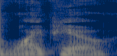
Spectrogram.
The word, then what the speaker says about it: Waipio: pew so this is ypo and so you uh pronounce it y like y and then p and o y p o it's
